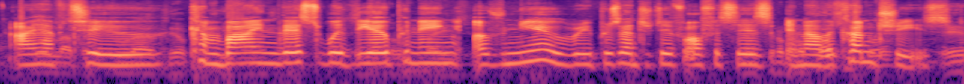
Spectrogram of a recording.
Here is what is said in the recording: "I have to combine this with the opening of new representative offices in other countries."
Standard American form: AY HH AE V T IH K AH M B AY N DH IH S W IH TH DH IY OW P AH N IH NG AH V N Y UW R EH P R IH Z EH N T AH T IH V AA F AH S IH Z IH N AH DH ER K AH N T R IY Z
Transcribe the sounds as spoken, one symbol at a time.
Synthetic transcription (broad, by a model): AY HH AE F T IH K AH M B AY N DH IH S W IH DH IY OW P AH N IH NG AH V N Y UW R EH P R IH Z EH N T AH T IH V AA F AH S IH Z IH N AH DH ER K AH N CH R IY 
